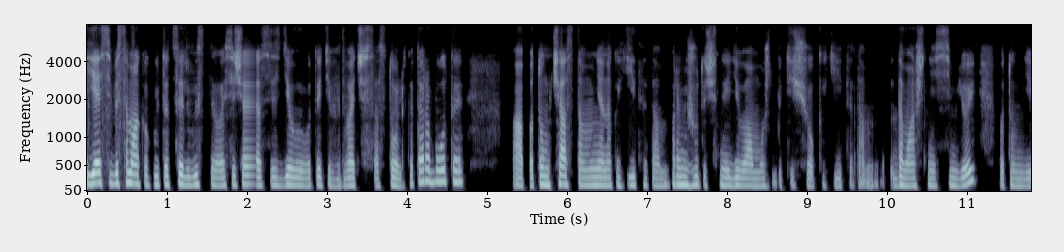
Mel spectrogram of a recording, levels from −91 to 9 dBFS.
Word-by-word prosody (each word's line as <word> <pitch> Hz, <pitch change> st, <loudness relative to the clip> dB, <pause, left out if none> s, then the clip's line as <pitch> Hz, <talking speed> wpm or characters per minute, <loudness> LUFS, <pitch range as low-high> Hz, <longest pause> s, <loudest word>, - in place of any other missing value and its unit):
я 175 Hz, +2 st, +10 dB
себе 175 Hz, -1 st, +1 dB
сама 175 Hz, -1 st, +5 dB
какую-то 155 Hz, -1 st, -1 dB
цель 145 Hz, 0 st, +2 dB
выставила, 140 Hz, -2 st, 0 dB
сейчас 150 Hz, -1 st, +1 dB
я 140 Hz, -, +1 dB
сделаю 140 Hz, 0 st, +2 dB
вот 130 Hz, +2 st, -4 dB
этих 140 Hz, -2 st, -1 dB
в 125 Hz, -, -6 dB
2 135 Hz, +1 st, +2 dB
часа 130 Hz, -1 st, -3 dB
столько-то 140 Hz, +9 st, 0 dB
работы, 205 Hz, -1 st, +3 dB, 0.6 s
а 65 Hz, -, +2 dB
потом 150 Hz, +1 st, +2 dB
час 155 Hz, 0 st, +2 dB
там 140 Hz, -1 st, -1 dB
у 140 Hz, -, +1 dB
меня 145 Hz, -1 st, +4 dB
на 140 Hz, 0 st, +1 dB
какие-то, 140 Hz, 0 st, -4 dB
там, 130 Hz, 0 st, -4 dB
промежуточные 145 Hz, -2 st, +1 dB
дела, 135 Hz, -1 st, +2 dB
может 125 Hz, -2 st, -5 dB
быть, -, -, -14 dB
еще 125 Hz, -1 st, -4 dB
какие-то 125 Hz, -3 st, -11 dB
там 65 Hz, -1 st, -7 dB, 0.2 s
домашние 130 Hz, -1 st, -1 dB
с -, -, -11 dB
семьей, 145 Hz, -, 0 dB, 0.2 s
потом 125 Hz, 0 st, -4 dB
я 125 Hz, +1 st, -3 dB
140 Hz, 190 wpm, -25 LUFS, 130-155 Hz, 0.6 s, я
